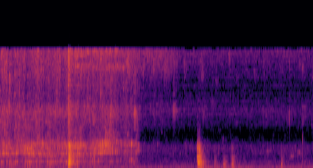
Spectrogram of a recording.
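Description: Water is poured into a pot of rice on a lit stove, a rushing splash in the first two seconds, then quieter bubbling with a few sharp clinks and knocks.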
